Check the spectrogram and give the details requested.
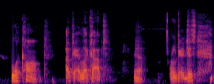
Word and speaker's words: LeCompte: far into this um correct me on the pronunciation of your last name. Lacant.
